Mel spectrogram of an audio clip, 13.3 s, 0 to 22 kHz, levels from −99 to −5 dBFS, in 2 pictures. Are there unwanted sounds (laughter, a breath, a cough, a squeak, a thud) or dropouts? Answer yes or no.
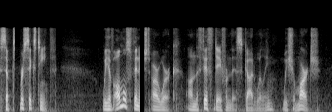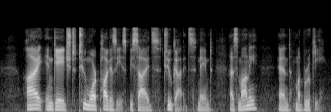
yes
